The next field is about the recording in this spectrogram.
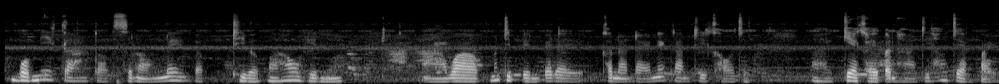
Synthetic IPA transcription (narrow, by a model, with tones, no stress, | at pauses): bɔː˧˦miː˧˥˨kaː˨nt̪ɔː˨˩t̪̚sa˧nɔː˨˦ŋna˧˥˩jbɛː˨˩p̚t̪ʰiː˧˩bɛː˨˩p̚waː˧ɦa˧˥˩wɦe˨˧˦n | ʔaː˨˩waː˧ma˧˥˨nt͡ɕa˧˦pe˨npa˨jda˧˩j | kʰa˧naː˨˧˩t̪̚da˨˦jna˧˥˨jkaː˨nt̪ʰiː˧kʰa˨˩wt͡ɕa˧ | ʔaː˨˩kɛː˧˩kʰa˨˦jpa˨nɦaː˨˦t̪ʰiː˧ɦa˧˥˨wt͡ɕɛː˧˩ŋpa˨˩j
